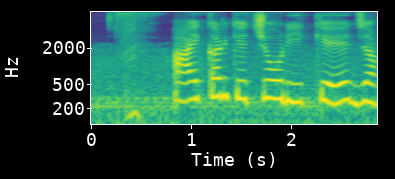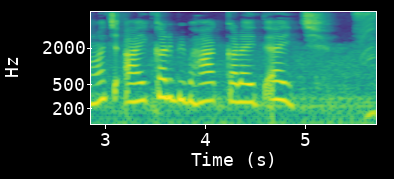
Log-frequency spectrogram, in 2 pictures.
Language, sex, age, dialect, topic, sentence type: Maithili, female, 18-24, Southern/Standard, banking, statement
